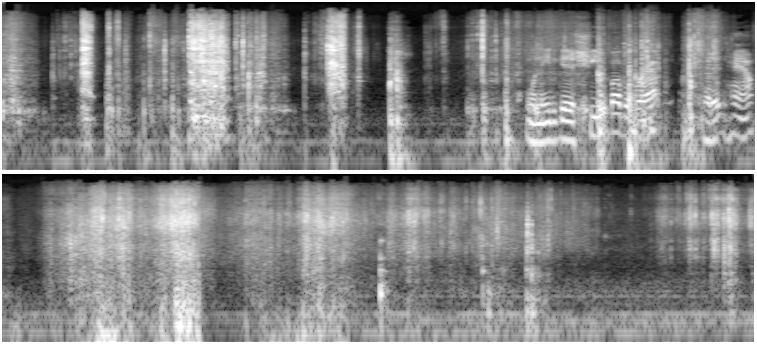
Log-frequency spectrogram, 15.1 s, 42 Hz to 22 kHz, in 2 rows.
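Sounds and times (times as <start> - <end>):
bubble wrap rustling and crinkling: 7.8 - 15.0.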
